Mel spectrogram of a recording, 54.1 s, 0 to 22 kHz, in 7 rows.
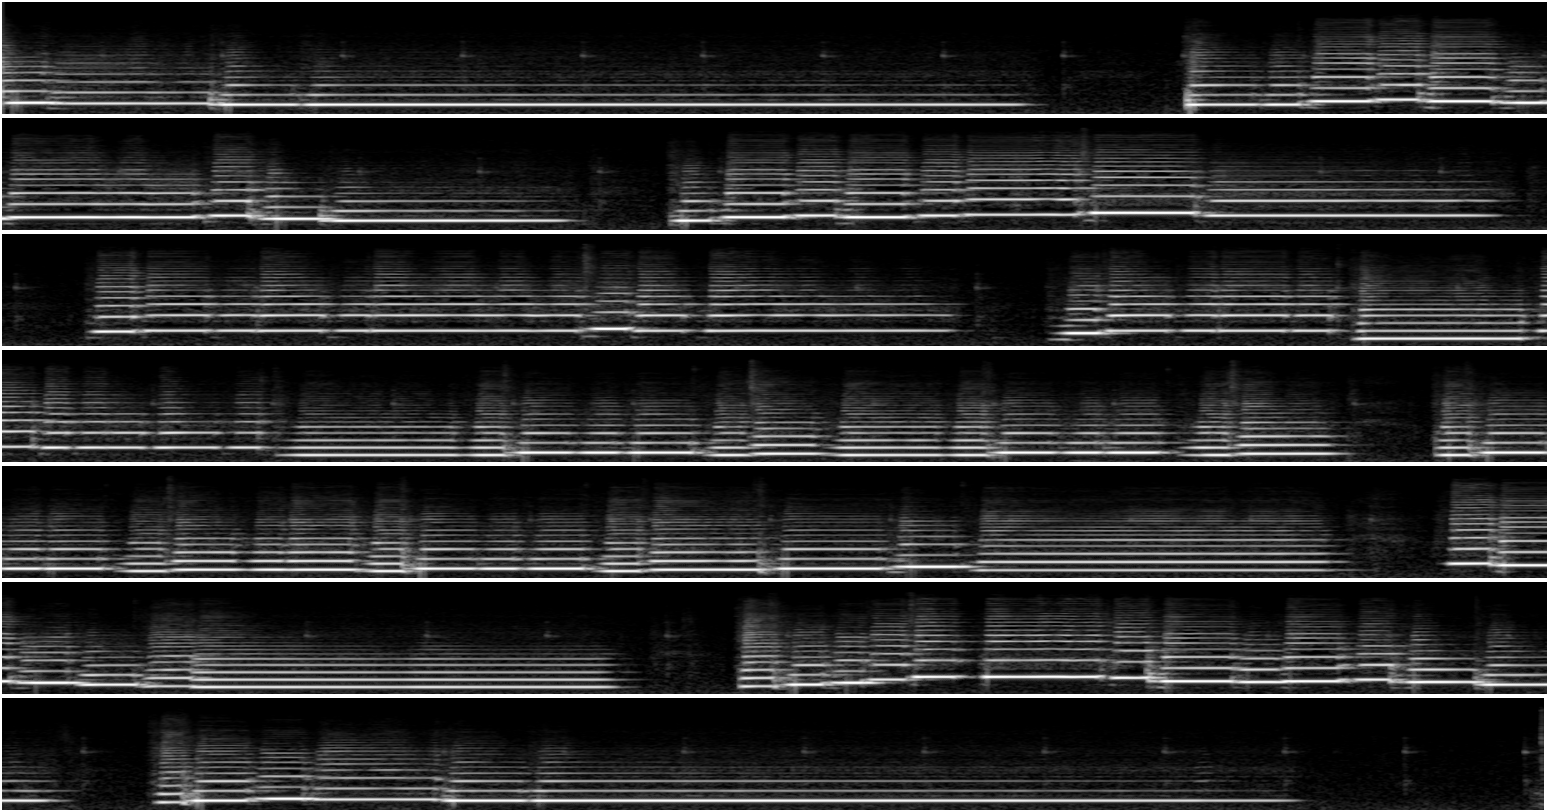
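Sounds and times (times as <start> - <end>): alto saxophone jazz ballad: 0.0 - 52.9.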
